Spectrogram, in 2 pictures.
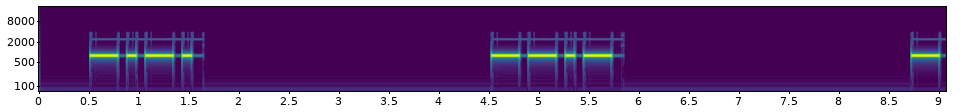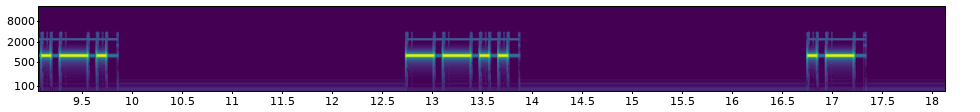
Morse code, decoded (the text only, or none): CQCZA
